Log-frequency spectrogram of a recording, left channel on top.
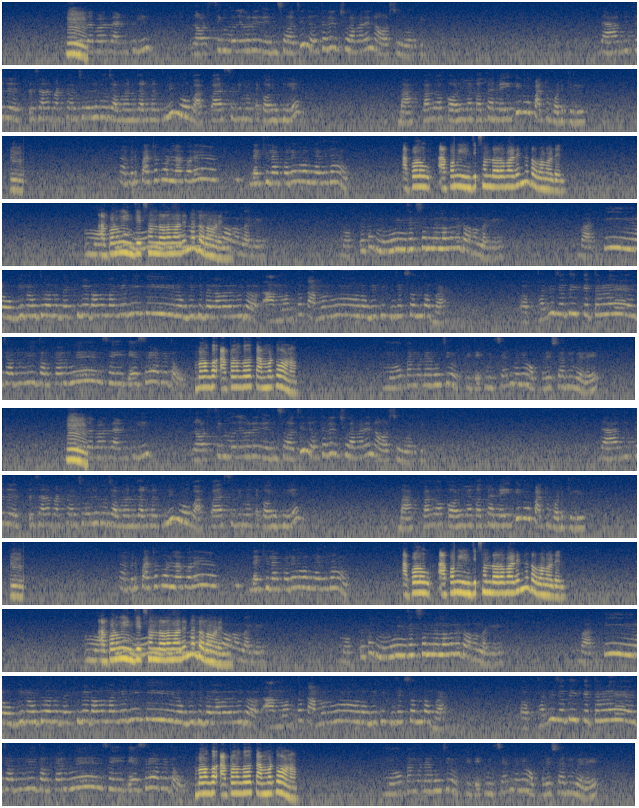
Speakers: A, on the right; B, in the centre.
A: ହୁଁ
B: ମୁଁ କେବଳ ଜାଣିଥିଲି ନର୍ସିଂ ମୁ ଗୋଟେ ଜିନିଷ ଅଛି ଯୋଉଥିରେ ଛୁଆ ମାନେ ନର୍ସ ହୁଅନ୍ତି। ତା ଭିତରେ ଏତେ ସାରା ପାଠ ଅଛି ବୋଲି ମୁଁ ଜମାରୁ ଜାଣିନଥିଲି ମୋ ବାପା ଆସିକି ମତେ କହିଥିଲେ। ବାପାଙ୍କ କହିବା କଥା ନେଇକି ମୁଁ ପାଠ ପଢିଥିଲି।
A: ହୁଁ
B: ତାପରେ ପାଠ ପଢିଲା ପରେ ଦେଖିଲା ପରେ ଭଲ ଲାଗିଲା ଆଉ।
A: ଆପଣ ଆପଣଙ୍କୁ ଇଞ୍ଜେକ୍ସନ୍ ଡରମାଡେ ନା ଡରମାଡେନି?
B: ମତେ
A: ଆପଣଙ୍କୁ
B: ତ
A: ଇଞ୍ଜେକ୍ସନ
B: ମୁଁ ଇଞ୍ଜେକ୍ସନ୍
A: ଡର ମାଡେ ନା
B: ନେଲା ବେଳେ
A: ମାଡେନି?
B: ଡର ଲାଗେ। ମୋତେ ତ ମୁଁ ଇଞ୍ଜେକ୍ସନ ନେଲା ବେଳେ ଡର ଲାଗେ। ବାକି ରୋଗୀ ନଉଥିବାର ଦେଖିଲେ ଡର ଲାଗେନି କି ରୋଗୀ କି ଦେଲାବେେଳେ ବି ଡର ଆମର ତ କାମ ନୁହଁ ରୋଗୀକୁ ଇଞ୍ଜେକ୍ସନ ଦବା ତଥାପି ଯଦି କେତେବେଳେ ଜରୁରୀ ଦରକାର ହୁଏ ସେଇ କେସ୍ ରେ ଆମେ ଦଉ।
A: ଆପଣଙ୍କ ଆପଣଙ୍କର କାମ କଣ?
B: ମୋ କାମଟା ହଉଛି ଓଟି ଟେକ୍ନିସିଆନ୍ ମାନେ ଅପରେସନ୍ ବେଳେ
